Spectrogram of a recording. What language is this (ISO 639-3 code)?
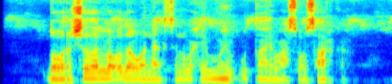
som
